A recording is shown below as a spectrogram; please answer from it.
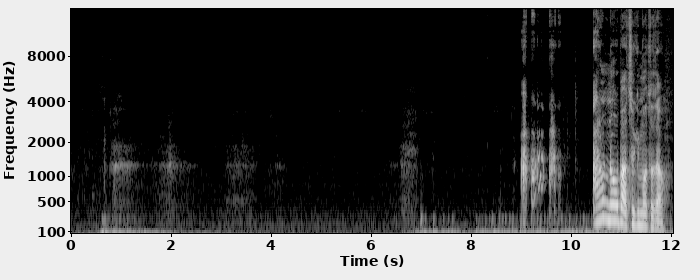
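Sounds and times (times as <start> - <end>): man laughing: 9.0 - 10.0.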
